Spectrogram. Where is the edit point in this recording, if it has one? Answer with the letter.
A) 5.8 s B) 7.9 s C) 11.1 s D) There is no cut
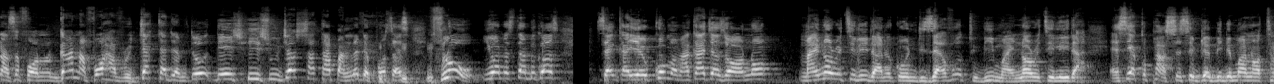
A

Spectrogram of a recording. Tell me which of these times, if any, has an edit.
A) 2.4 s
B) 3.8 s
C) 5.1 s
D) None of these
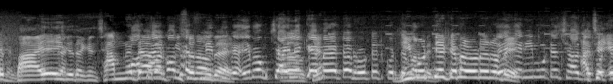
D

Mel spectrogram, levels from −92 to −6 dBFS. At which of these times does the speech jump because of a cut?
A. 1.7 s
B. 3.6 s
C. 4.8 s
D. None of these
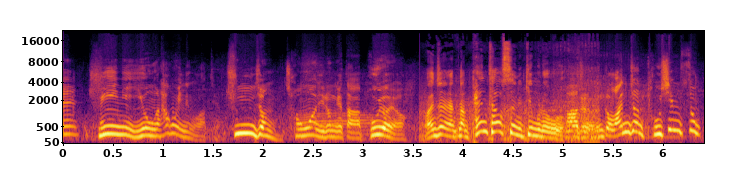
D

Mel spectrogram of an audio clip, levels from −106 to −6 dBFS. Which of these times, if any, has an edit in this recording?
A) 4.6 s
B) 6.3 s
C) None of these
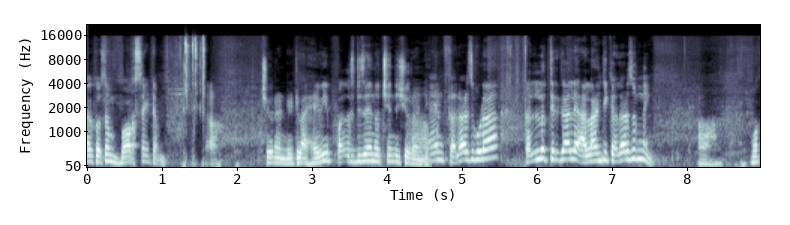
A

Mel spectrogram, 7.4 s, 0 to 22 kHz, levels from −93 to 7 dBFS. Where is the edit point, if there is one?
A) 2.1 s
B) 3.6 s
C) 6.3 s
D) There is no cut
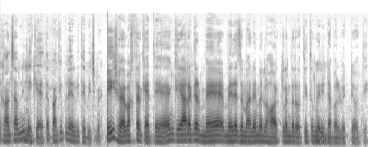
A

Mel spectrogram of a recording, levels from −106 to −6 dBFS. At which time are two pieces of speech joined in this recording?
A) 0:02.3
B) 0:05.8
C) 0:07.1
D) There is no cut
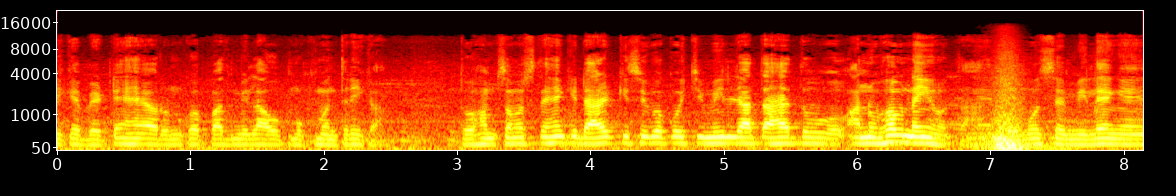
C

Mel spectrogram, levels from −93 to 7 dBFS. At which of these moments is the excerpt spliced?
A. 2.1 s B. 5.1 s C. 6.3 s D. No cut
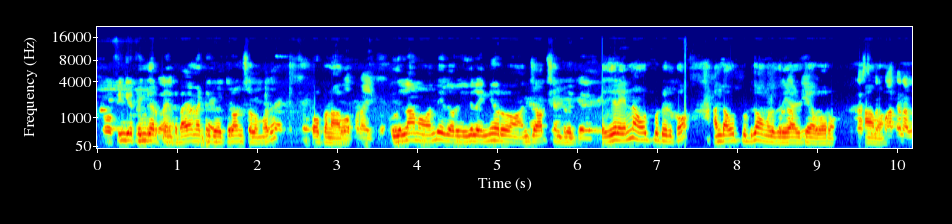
C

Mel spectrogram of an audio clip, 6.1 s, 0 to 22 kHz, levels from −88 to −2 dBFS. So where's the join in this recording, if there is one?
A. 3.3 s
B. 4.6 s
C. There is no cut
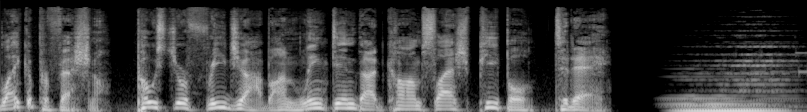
B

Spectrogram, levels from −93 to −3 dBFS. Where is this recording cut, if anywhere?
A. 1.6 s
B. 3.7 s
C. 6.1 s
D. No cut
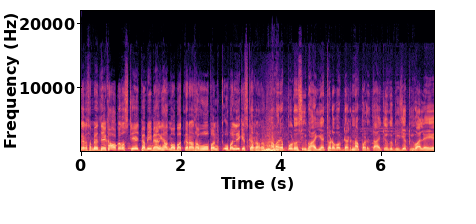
B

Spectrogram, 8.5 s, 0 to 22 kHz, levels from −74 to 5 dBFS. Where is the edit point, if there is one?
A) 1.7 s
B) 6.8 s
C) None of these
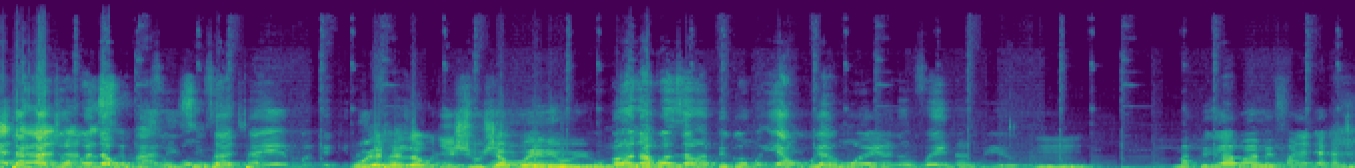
C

